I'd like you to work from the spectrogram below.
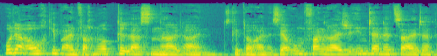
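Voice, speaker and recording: A man, a yoga teacher and author, giving a calm spoken teaching talk that speaks straight to the listener and acts out example inner voices. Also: fairly high pitch, moderate pace. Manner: calm, explanatory.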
